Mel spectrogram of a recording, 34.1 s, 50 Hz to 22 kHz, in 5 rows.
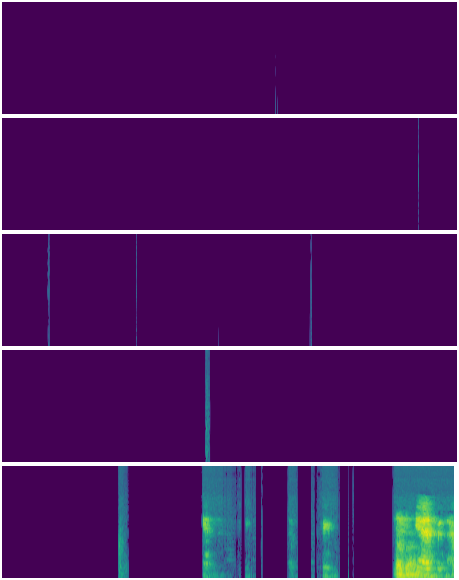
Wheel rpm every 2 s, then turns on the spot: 0, 0, 0, 0, 0, 0, 0, 0, 0, 0, 0, 0, 0, 0, 0, 0, 0.
none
